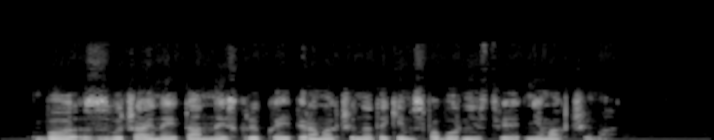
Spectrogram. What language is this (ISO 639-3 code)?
bel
